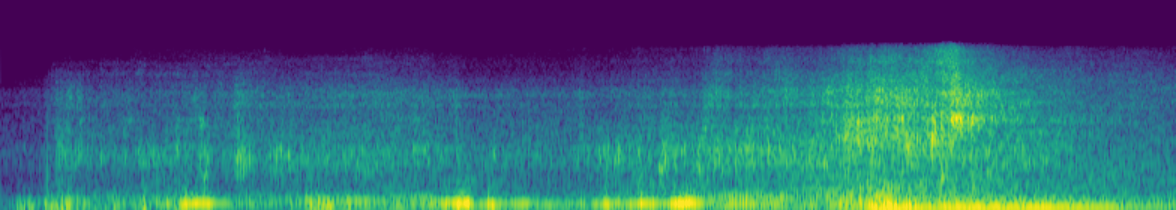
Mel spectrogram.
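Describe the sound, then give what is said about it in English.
A single loud pickup truck engine rumbles, its low growl building and swelling as the vehicle drives past in a neighborhood, peaking near the end with no one speaking. “Another single loud pickup truck.”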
